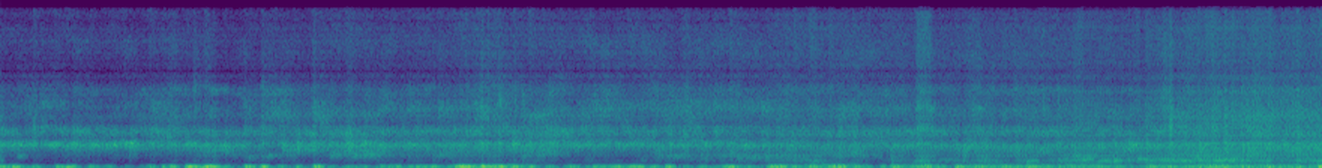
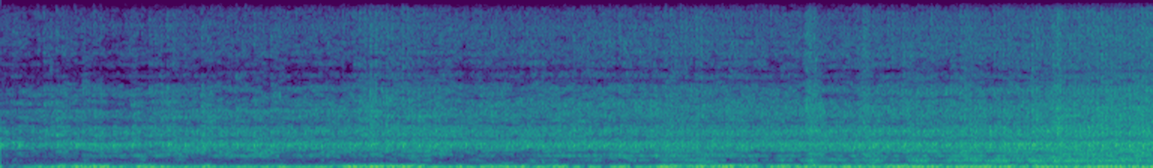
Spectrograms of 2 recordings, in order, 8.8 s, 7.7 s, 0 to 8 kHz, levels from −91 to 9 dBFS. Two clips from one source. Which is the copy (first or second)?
first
